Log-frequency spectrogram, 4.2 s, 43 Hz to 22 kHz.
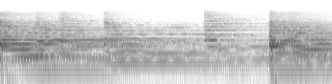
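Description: The four largest bells of a ring cast by Crespi in 1753, tuned D-flat, F, A-flat and D-flat, swung full-circle by hand in the Italian 'distesa' style, heard close up from inside the belfry. The clappers strike about five times in turn, each stroke ringing on over the next, and the loudest comes near the end.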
